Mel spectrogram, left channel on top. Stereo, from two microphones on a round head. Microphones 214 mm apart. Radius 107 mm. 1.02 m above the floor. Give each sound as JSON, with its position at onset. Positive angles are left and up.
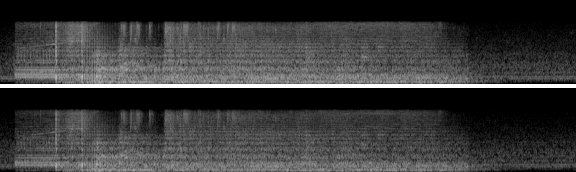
{"t": 0.1, "sound": "an explosion", "side_deg": 15, "distance_m": 1.4}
